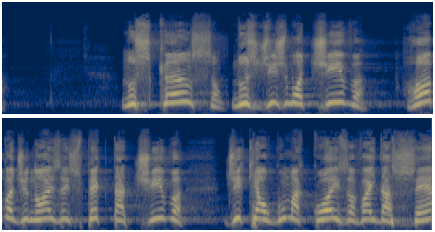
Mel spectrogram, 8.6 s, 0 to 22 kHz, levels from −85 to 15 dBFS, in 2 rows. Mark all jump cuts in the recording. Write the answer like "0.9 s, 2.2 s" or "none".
1.1 s, 2.3 s, 3.9 s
